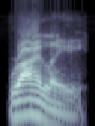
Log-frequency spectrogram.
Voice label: "Riley", American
